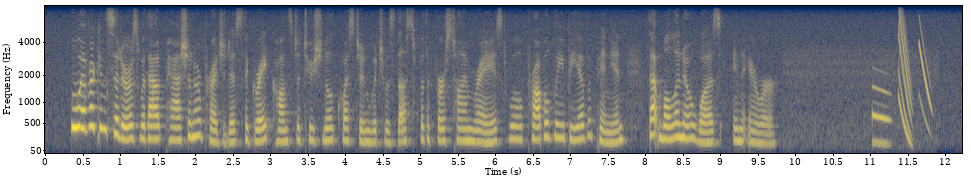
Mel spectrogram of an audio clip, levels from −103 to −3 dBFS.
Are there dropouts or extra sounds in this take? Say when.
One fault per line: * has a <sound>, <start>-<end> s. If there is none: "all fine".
* has a chirp, 11.0-11.9 s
